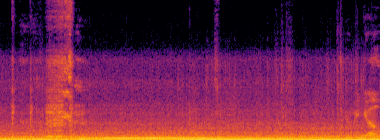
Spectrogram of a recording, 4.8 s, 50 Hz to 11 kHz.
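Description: Engine of a vintage VW T3/T25 van on the A537 Cat and Fiddle road, a loud, steady low drone from inside the cab as the driver drops a gear, with a voice talking over it.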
